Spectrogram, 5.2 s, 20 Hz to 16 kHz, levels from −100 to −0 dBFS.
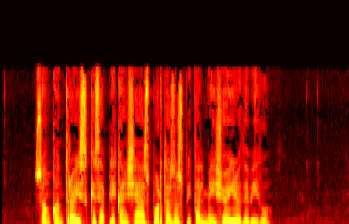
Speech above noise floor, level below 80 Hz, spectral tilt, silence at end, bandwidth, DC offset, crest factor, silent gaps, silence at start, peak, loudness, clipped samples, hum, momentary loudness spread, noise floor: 48 dB; -60 dBFS; -4 dB/octave; 1.2 s; 11.5 kHz; under 0.1%; 18 dB; none; 0.55 s; -8 dBFS; -25 LUFS; under 0.1%; none; 6 LU; -73 dBFS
